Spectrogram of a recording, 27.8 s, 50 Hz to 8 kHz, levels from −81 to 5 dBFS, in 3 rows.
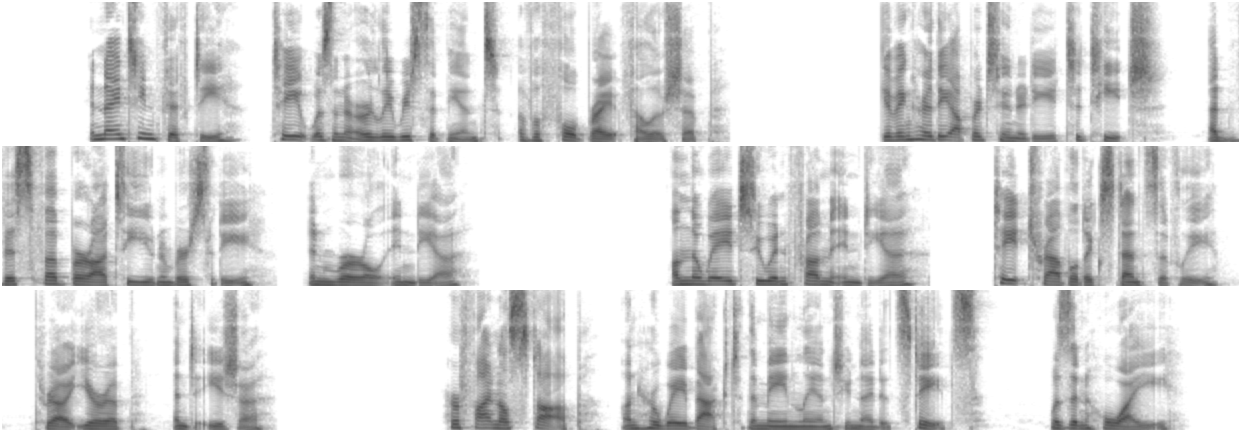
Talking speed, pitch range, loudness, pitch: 115 wpm, 145-185 Hz, -23 LUFS, 170 Hz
